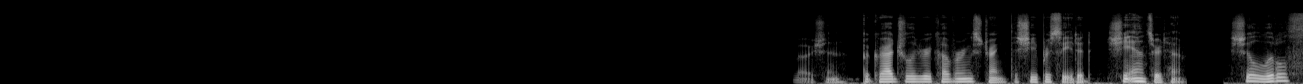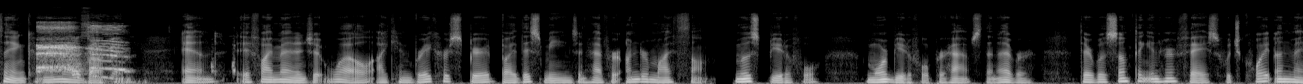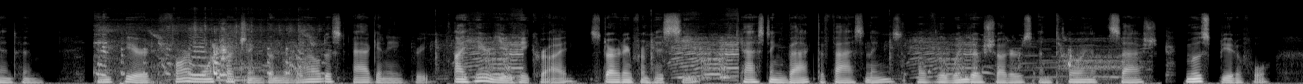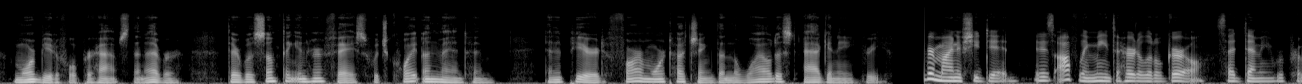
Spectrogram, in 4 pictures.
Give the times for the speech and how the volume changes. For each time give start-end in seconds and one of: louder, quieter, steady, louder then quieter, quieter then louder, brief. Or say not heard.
8.0-52.0 steady.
